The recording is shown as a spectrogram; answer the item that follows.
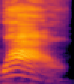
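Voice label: wow, female spoken; ILIO; Vocal Planet VOL-4; R&B & Dance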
